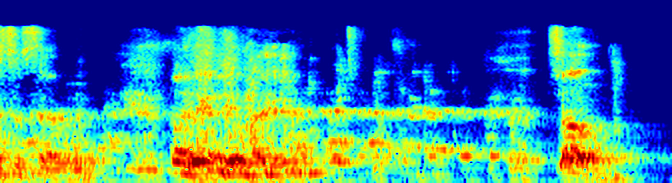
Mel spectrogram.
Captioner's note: all laugh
